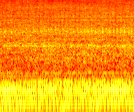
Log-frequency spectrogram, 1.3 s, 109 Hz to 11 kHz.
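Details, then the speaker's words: 2023 BMW S 1000 RR, warm, on Brentuning ECU flash with Sprint air filter and relocated IAT sensor: fast, smooth four-cylinder idle, steady, no hunting, popping or misfire. "Hopefully it just starts now and has a nice idle at about 1800 RPM."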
